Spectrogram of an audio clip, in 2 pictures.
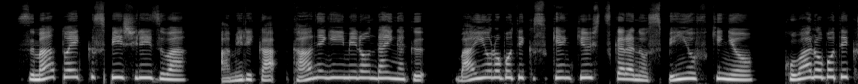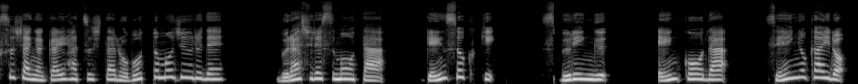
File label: female japanese voice over narrative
